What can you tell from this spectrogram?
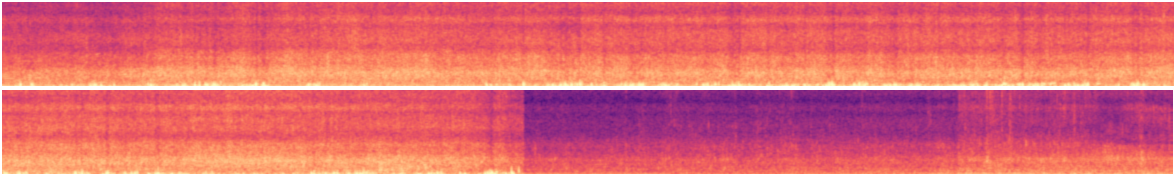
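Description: Pickup truck driving through deep floodwater: the engine running under a loud, continuous rush and splash of water thrown off the wheels. About two-thirds of the way through it cuts off suddenly to a quieter, steady rush of floodwater flowing across a road.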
